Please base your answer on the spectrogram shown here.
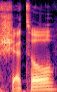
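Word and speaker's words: Kjetil: But then we also have Shettle, which is like it's it's spelled KJ E T I L. So I don't know why it's Shettle. But you know, Norwegians can do what they do.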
